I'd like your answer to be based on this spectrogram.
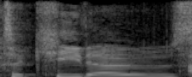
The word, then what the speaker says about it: taquitos: Taquitos? – Uh-huh. – Is that how you say it? – Yes.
